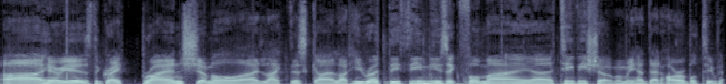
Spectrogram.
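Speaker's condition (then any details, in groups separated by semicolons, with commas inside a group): No condition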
